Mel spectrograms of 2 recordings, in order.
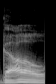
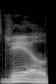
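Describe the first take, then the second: First: It starts with a hard g and has a short u. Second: It starts with a j sound and rhymes with pale. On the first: The speaker calls it wrong. "not like gull" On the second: The speaker calls it right. "it's jail"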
